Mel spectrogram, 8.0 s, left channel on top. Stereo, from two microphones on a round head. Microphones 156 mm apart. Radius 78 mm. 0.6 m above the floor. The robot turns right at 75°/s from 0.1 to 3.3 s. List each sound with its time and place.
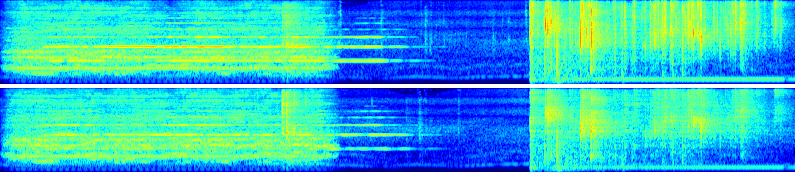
0.4 s a trumpet: 65° right, 2.5 m; by 3.8 s 155° left, 2.5 m
2.8 s chewing: 60° right (ahead or behind), 1.1 m; by 3.1 s 35° right (ahead or behind), 1.1 m
5.3 s crumpling: 70° left (ahead or behind), 0.6 m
